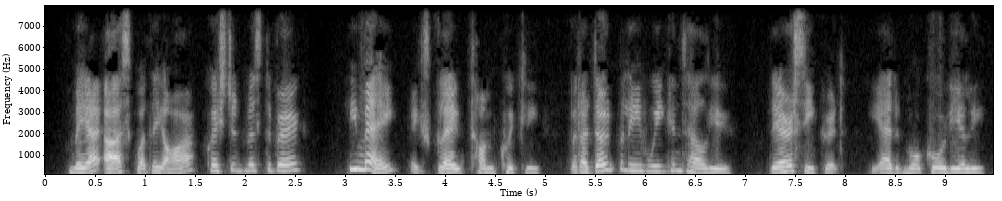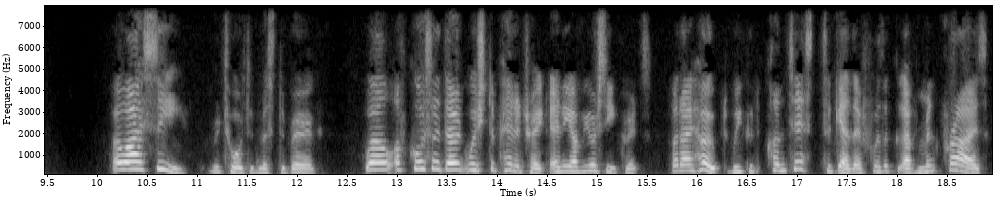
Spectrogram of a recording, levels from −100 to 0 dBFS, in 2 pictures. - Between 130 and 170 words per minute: No, average, 185 wpm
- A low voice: No, high, 230 Hz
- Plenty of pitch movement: Yes, wide, 6.3 semitones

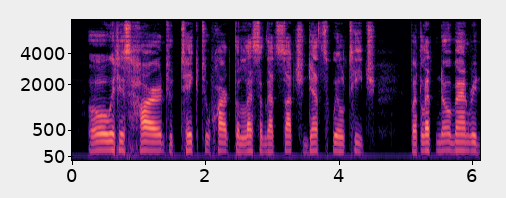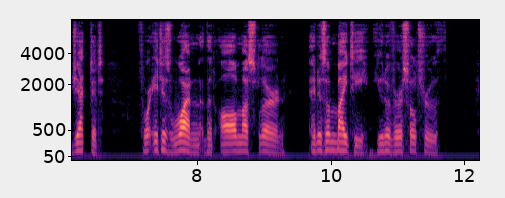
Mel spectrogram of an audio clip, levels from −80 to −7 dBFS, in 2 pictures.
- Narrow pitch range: Yes, narrow, 2.3 semitones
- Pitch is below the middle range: Yes, low, 130 Hz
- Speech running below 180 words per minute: Yes, average, 170 wpm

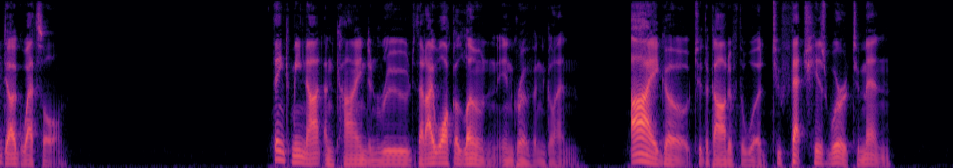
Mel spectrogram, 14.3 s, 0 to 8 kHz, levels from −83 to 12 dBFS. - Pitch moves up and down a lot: No, average, 3.6 semitones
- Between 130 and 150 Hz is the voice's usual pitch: No, very low, 80 Hz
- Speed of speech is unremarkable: No, slow, 115 wpm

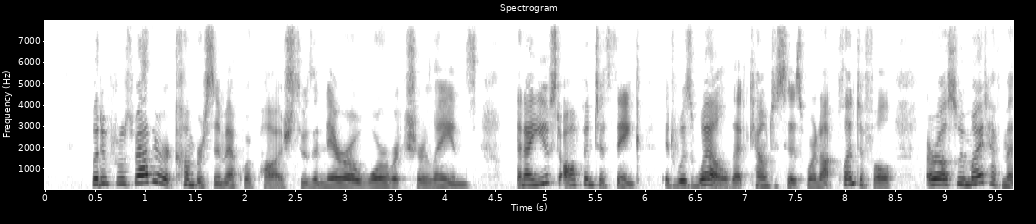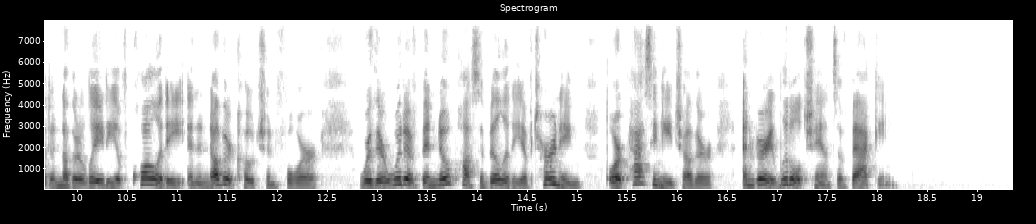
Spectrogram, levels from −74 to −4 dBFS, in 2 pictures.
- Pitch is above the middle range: Yes, high, 200 Hz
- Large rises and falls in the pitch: Yes, wide, 7.8 semitones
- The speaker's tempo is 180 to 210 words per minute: Yes, average, 185 wpm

